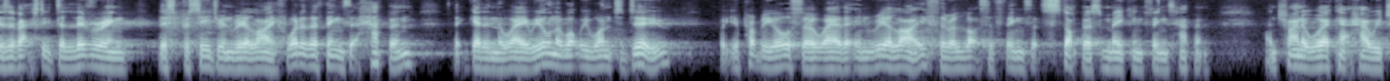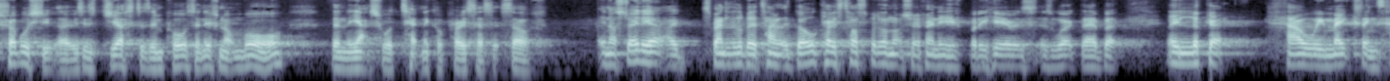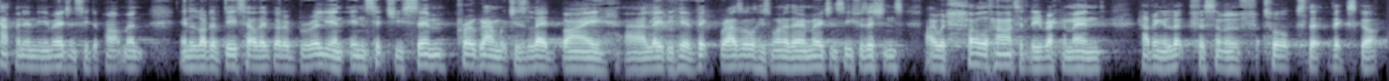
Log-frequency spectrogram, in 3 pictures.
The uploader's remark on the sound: This episode of the podcast is a live recording from the PREMIER Conference.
